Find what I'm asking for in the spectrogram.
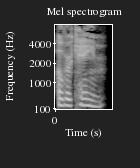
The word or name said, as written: overcame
